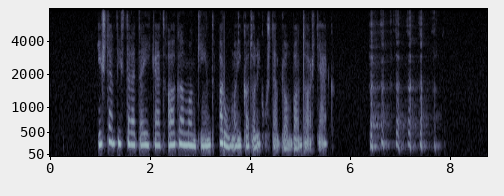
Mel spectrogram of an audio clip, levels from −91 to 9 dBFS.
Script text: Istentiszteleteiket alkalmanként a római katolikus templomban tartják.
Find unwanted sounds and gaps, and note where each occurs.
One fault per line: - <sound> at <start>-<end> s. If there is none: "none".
- laugh at 6.4-7.9 s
